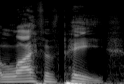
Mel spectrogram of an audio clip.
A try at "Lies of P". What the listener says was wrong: Lies of P. Lies, not life. Lies.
